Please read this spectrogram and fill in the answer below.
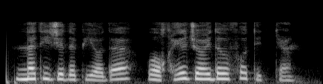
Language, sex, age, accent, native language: Uzbek, female, 18-24, Farg'ona, Uzbek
